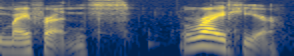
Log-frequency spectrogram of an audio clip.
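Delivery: usual speaking voice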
